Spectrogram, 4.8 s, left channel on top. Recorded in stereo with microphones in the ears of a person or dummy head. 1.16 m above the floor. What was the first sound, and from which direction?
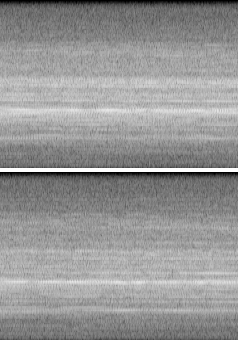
A machine running, 25° left (ahead or behind).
